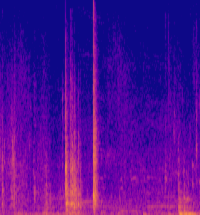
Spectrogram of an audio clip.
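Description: Dishes and utensils knocking at a small kitchen sink as washing-up begins: a sharp clatter, a crisp click just before the second mark, and a dull thump near the end.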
